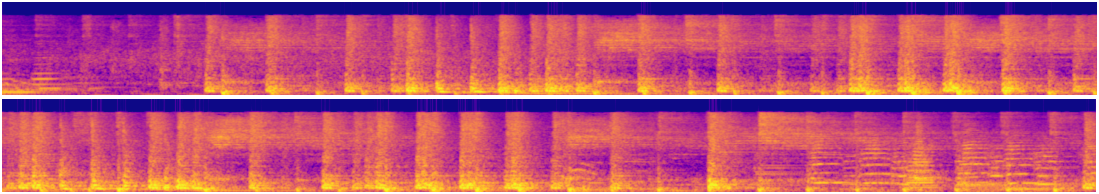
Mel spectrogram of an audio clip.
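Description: Drum kit solo in a jazz big band: rapid snare and bass drum strokes with cymbals, starting about a second and a half in, after the band's held note fades. Pitched band parts come back in near the end.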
